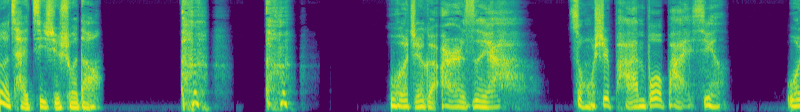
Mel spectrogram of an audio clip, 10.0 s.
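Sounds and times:
speech: 0:00.0 - 0:01.3, 0:02.3 - 0:03.7, 0:04.9 - 0:06.4, 0:07.2 - 0:09.1
old woman coughing: 0:02.2 - 0:03.9.

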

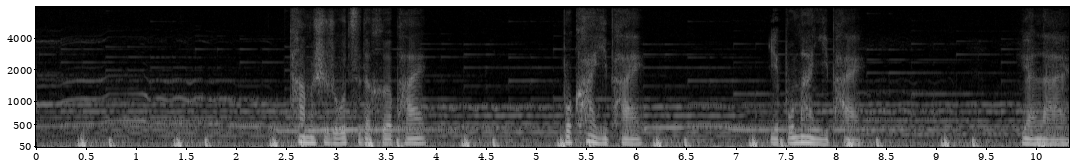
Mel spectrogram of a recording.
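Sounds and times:
heartbeat: 0:00.4 - 0:00.8, 0:01.4 - 0:01.8, 0:02.4 - 0:02.6, 0:04.3 - 0:05.5, 0:06.2 - 0:07.6, 0:08.3 - 0:09.5
speech: 0:02.6 - 0:04.4, 0:05.3 - 0:06.2, 0:07.3 - 0:08.4, 0:09.8 - 0:10.3.

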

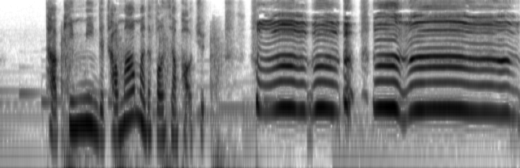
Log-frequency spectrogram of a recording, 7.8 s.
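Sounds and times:
speech: 0:00.8 - 0:06.4
child crying: 0:03.8 - 0:07.8.

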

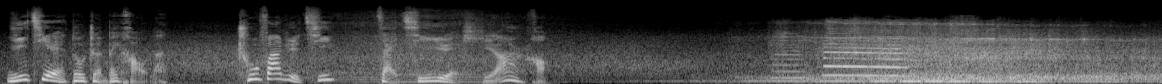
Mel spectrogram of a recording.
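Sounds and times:
speech: 0:00.0 - 0:01.8, 0:02.4 - 0:05.6
train rushing past: 0:00.6 - 0:11.6
train horn blast: 0:07.6 - 0:09.3.

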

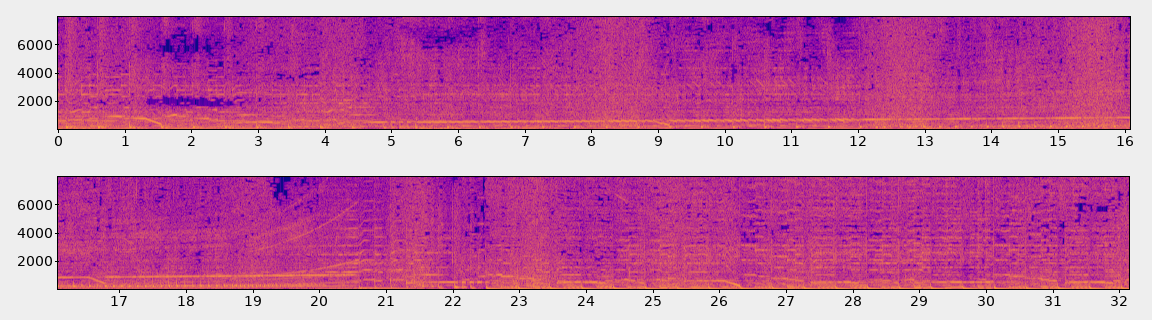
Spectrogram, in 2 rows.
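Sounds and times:
breezy electronic music: 0:00.0 - 0:32.1
synth tone climbing in pitch: 0:00.0 - 0:32.1.

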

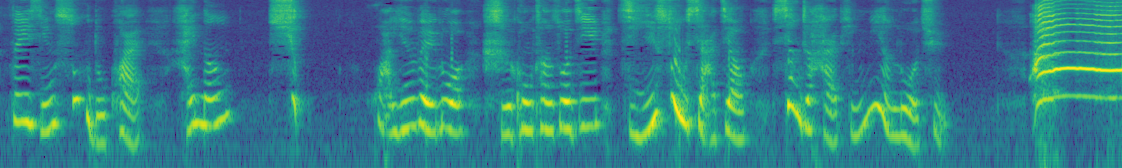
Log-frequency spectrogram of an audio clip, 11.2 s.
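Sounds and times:
speech: 0:00.4 - 0:03.1, 0:03.8 - 0:09.6
group of people screaming: 0:10.3 - 0:11.2.

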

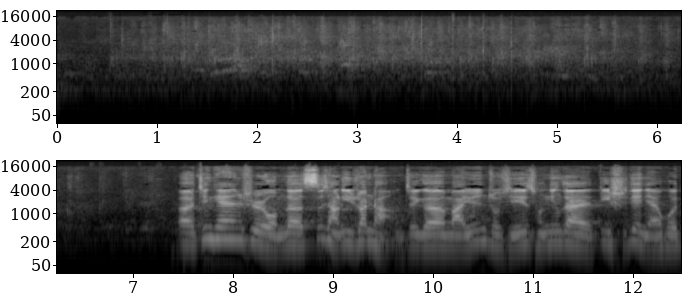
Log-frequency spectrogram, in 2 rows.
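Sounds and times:
audience applause welcoming a speaker: 0:00.2 - 0:07.0
speech: 0:07.4 - 0:12.4.

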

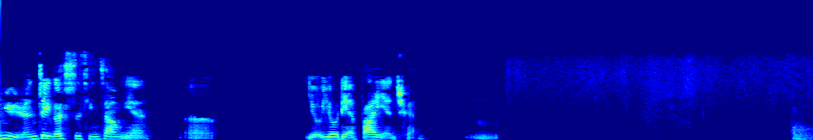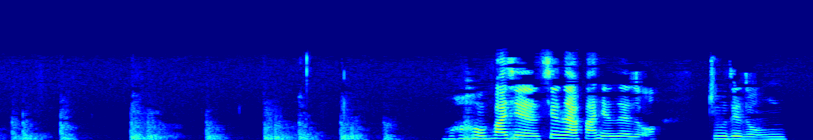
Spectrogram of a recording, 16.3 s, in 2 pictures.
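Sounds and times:
speech: 0:00.0 - 0:02.2, 0:03.0 - 0:05.1, 0:12.6 - 0:16.1
fireworks going off outside at night: 0:07.9 - 0:12.3.

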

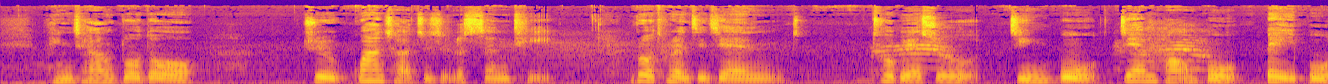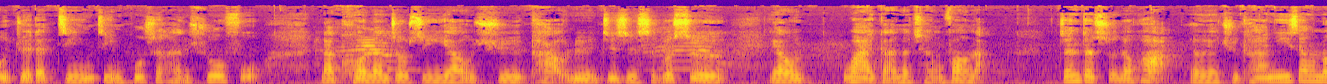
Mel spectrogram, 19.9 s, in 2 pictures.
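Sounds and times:
speech: 0:00.4 - 0:01.6, 0:02.3 - 0:19.9
cat meowing: 0:06.5 - 0:07.4, 0:08.4 - 0:09.3, 0:12.5 - 0:13.2, 0:14.8 - 0:15.5.

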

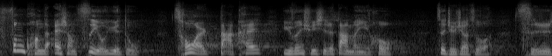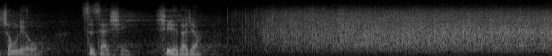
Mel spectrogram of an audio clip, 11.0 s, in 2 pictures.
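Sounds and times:
speech: 0:00.1 - 0:07.7
audience applause: 0:07.9 - 0:11.0.

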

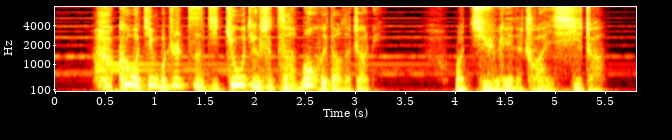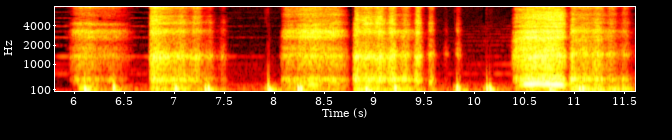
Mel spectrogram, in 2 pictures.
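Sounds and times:
speech: 0:00.5 - 0:03.3, 0:04.0 - 0:07.0
pounding heartbeat: 0:06.0 - 0:11.5.

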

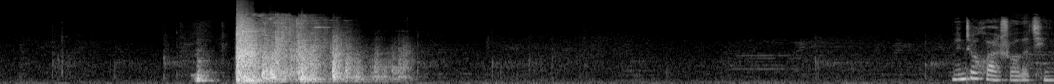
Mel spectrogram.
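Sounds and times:
glass shattering: 0:02.0 - 0:04.2
speech: 0:09.6 - 0:10.5.

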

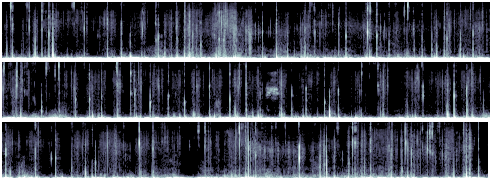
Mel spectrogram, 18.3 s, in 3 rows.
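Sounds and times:
ear cleaning and massage scratching and rubbing: 0:00.0 - 0:18.2.

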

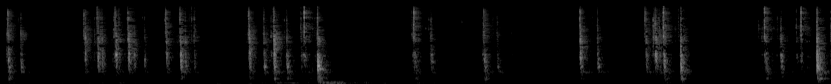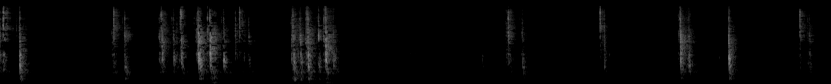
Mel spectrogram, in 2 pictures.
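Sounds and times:
typing on a mechanical keyboard: 0:00.0 - 0:03.4, 0:04.1 - 0:05.2, 0:05.8 - 0:07.0, 0:07.6 - 0:08.7, 0:09.4 - 0:11.8, 0:13.2 - 0:16.6.

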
